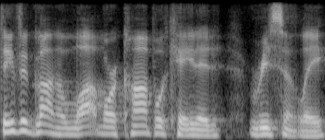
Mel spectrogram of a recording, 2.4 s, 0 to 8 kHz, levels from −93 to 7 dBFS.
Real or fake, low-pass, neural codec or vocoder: fake; 7.2 kHz; codec, 16 kHz, 0.8 kbps, ZipCodec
